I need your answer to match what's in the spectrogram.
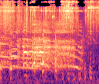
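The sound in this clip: Chickens clucking in a chicken coop, a busy, continuous chatter of overlapping clucks and squawks that lasts about two seconds.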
